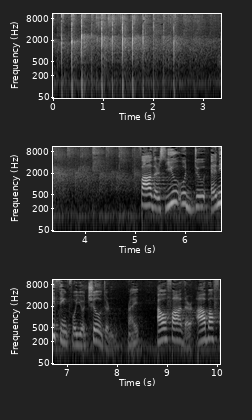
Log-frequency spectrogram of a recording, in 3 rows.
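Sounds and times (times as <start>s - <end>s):
small group clapping: 0.0s - 5.6s
speech: 5.1s - 10.0s.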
